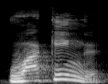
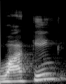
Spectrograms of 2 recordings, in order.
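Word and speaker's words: walking: ए एम E came वाकिंग डब्लू ए एल के आई एन जी वाकिंग यहां पर जो है एल साइलेंट हो गया है एल का उच्चारण नहीं हो पाया है तो इसको हम पढ़ेंगे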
